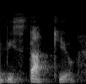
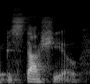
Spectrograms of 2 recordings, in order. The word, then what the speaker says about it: pistacchio: That's great, yeah, because we say pistacchio, we don't say pistachio. Just like we say bruschetta, not bruschetta or bruschiera. It's bruschetta, pistacchio.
